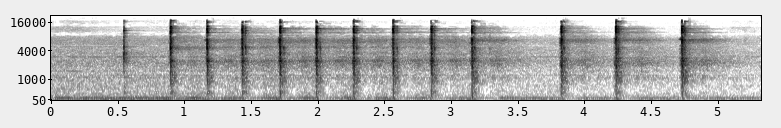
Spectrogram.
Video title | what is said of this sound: Rebuilding CFT seamer vid 3 | the pitch of the tap is going to change and that's going to tell you when you've bottomed down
